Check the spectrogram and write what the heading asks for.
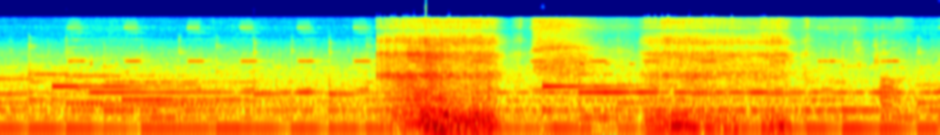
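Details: Two loud, rough snoring breaths over steady background music, heard during drug-induced sleep endoscopy (DISE) for snoring and sleep apnea, with the jaw pulled forward: snoring.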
